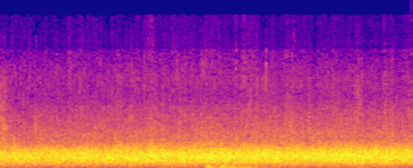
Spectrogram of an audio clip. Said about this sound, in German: euer Applaus.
